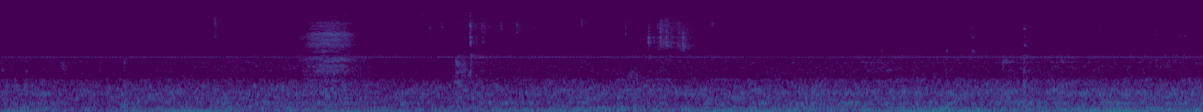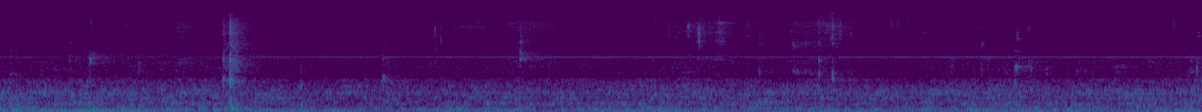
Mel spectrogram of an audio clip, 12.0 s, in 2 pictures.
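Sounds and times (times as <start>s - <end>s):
chewing and biting chicken: 9.3s - 12.0s.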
